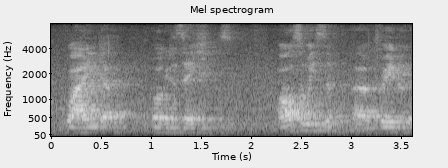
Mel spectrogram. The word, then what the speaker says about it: Kawaida: He's the executive director of the African American Cultural Center, US, and the National Association of Kwaida, that was one syllable short on that, Kwaida organizations.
